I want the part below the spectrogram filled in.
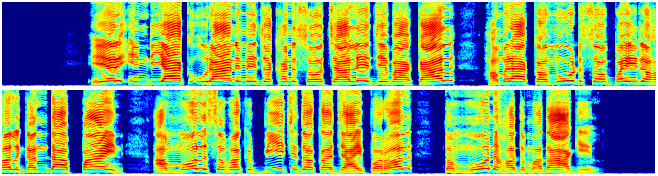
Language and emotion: Maithili, disgusted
